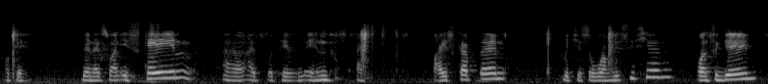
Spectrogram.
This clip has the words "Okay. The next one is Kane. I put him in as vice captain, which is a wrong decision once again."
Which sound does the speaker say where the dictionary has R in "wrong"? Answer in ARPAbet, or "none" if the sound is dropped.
W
